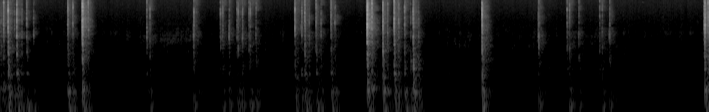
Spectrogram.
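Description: Slow fingertip typing on the black plastic keys of a grey laptop keyboard. The clicky keystrokes come in short bursts separated by pauses, each with a soft low thump and a bright, quickly fading click.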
